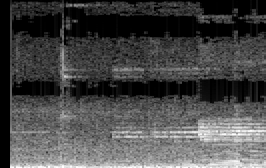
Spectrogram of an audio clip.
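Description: Low, steady rumble of vehicle engines running in the street, with a thin high-pitched whine coming in about a second in and growing louder near the end. A man's voice starts just before the end.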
